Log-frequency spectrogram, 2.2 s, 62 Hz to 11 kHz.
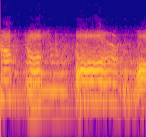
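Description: Edison C250 Chippendale Diamond Disc phonograph playing a 1928 electrical recording of a tenor with piano accompaniment. The sound is thin, with no deep bass and no high treble. About a second in, a strong note starts with a wavering vibrato and is held.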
